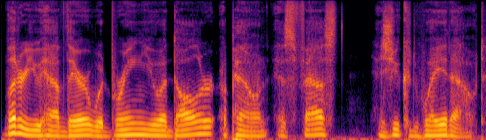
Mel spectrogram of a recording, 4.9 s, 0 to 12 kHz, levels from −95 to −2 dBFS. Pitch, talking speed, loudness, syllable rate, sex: 125 Hz, 245 wpm, -19 LUFS, 5.3 syllables/s, male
